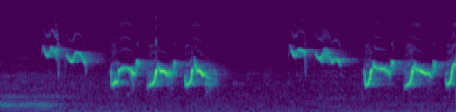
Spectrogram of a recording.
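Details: Female white-rumped shama in forest-style song: a high wavering whistle followed by three lower looping warbled notes, the pattern repeated twice with a short pause between.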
